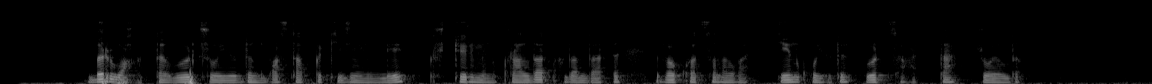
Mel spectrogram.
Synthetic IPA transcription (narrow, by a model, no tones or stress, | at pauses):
bɪɾwɑqə̥t̪ːɑwɵɾt̪ʒ̥o̞jud̪əɴbɑst̪ʰɑp̚qəkʲʰe̞ze̞ŋɪnd̪e̞kʲʰʏ̥ʃt̪e̞ɾme̞ɴqʰʊɾɑlˠd̪ɑɾɑd̪ɑmd̪ɑɾd̪əe̞vakuat̪sɨjɑlˠɑwʁɑd̪̥e̞ŋqʰo̞jud̪əwɵɾt̪sɑʁɑt̪ːɑʒ̥o̞jəlˠd̪ə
